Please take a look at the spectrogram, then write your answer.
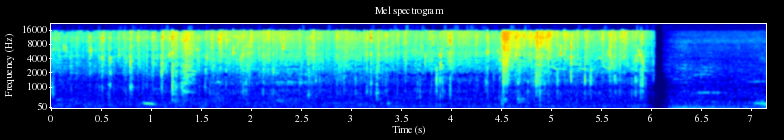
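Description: Rohu fish pieces sizzle and crackle in hot oil in a pan for a village-style curry, a loud steady fry with occasional scrapes and clinks as the pieces are lifted out, then a sudden cut to quieter sizzling.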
